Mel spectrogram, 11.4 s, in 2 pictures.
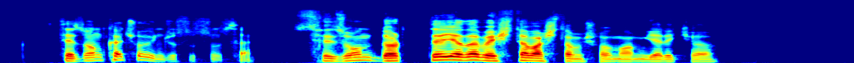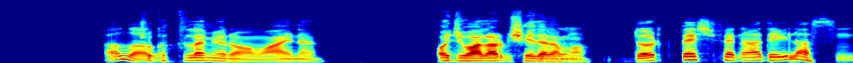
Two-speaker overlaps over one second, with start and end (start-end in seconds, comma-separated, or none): none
